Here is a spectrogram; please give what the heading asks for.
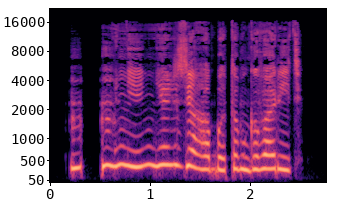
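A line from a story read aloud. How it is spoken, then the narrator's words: Trembling squeak, small child. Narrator (Russian): дрожащим голосом пропищала малышка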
